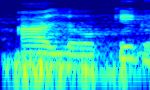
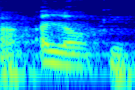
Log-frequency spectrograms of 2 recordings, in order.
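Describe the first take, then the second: First: "अलौकिक" as aa-laukik; wrong-form demo, long aa opening "अलौकिक"; mispronounced long vowel. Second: Said in the usual way. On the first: Shown as a demonstration. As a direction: stretch the first vowel of "अलौकिक" to aa. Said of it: "नहीं होता". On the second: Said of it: "होता है".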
